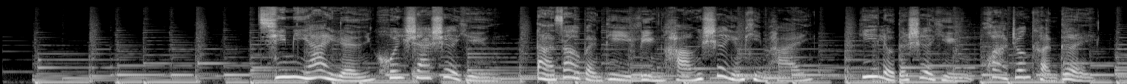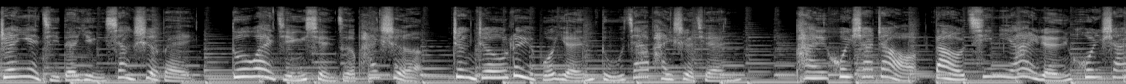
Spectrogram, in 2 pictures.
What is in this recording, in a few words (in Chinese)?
女 年轻甜美, 广告促销 [温柔抒情] 婚纱摄影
